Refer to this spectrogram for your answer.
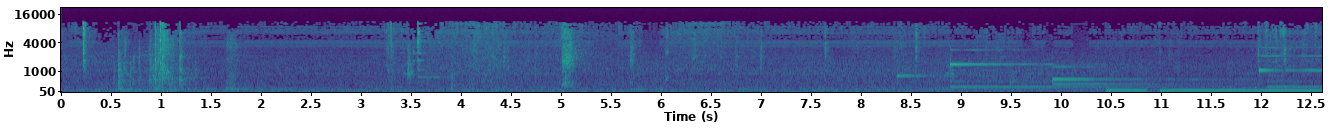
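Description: A man tries to open the glass entrance door of an apartment building: a few sharp clicks and rattles come in the first seconds, followed by a steady, low droning tone with a few higher held notes.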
